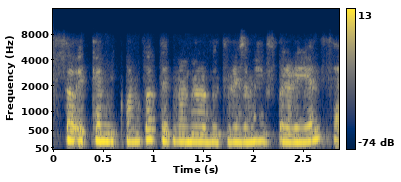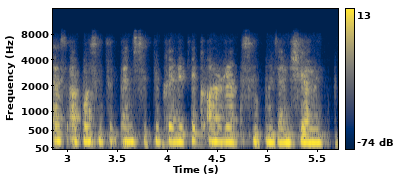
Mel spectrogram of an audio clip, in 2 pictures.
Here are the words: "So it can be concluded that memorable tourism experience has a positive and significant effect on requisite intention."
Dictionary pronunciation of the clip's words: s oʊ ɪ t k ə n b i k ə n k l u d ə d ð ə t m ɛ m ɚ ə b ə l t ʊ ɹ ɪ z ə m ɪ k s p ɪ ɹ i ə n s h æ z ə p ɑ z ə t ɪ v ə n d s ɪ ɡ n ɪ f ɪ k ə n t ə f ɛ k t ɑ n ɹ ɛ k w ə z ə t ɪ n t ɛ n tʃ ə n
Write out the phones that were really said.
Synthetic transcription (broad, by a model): s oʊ ɪ t k ə n b i k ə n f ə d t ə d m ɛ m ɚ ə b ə l t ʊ ɹ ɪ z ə m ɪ k s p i ɹ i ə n s h æ z ə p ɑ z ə t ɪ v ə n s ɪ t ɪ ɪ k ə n ə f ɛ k ɑ n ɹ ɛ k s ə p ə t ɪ n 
